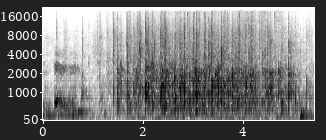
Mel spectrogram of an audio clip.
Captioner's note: applause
